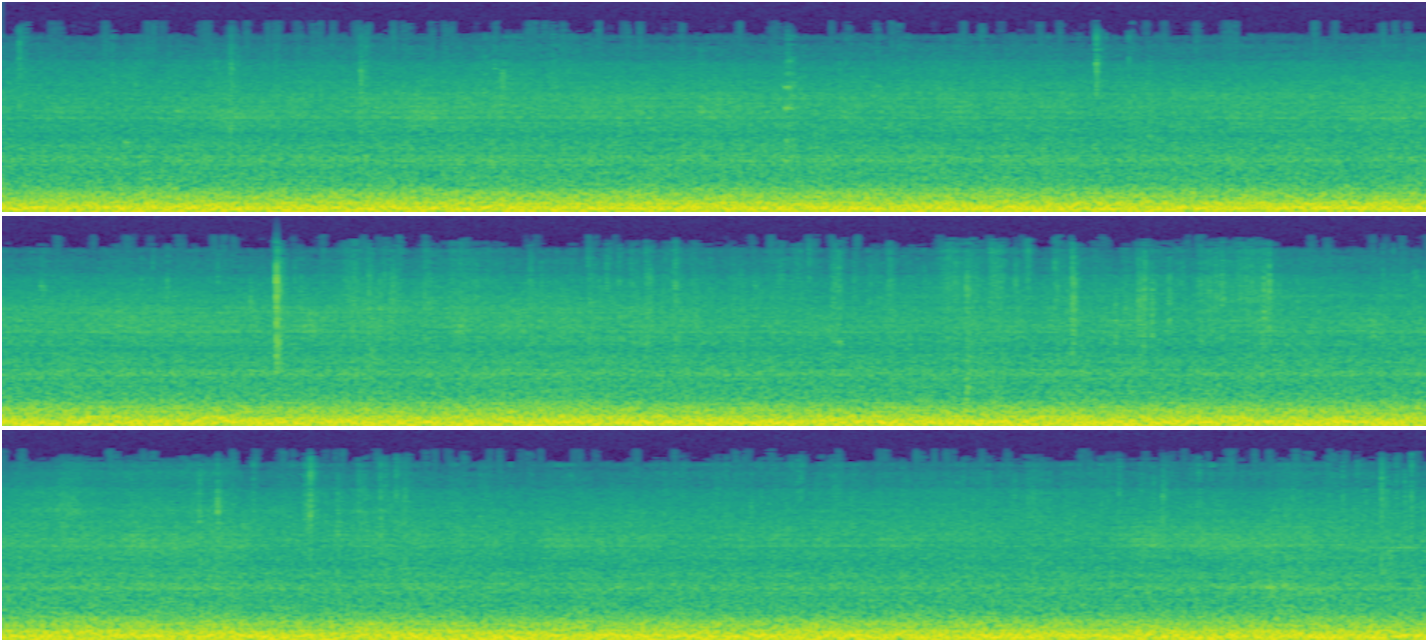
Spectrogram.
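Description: Shinkansen bullet train running at speed, heard from inside the passenger car as a steady, loud low rumble.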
